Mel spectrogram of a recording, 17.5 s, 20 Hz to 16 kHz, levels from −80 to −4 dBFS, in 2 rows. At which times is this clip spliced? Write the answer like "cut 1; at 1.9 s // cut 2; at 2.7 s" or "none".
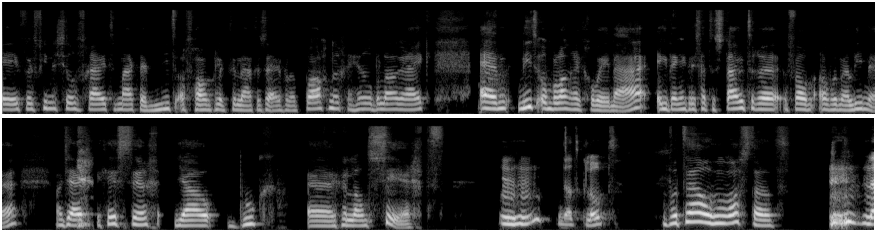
none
